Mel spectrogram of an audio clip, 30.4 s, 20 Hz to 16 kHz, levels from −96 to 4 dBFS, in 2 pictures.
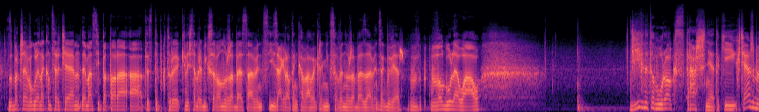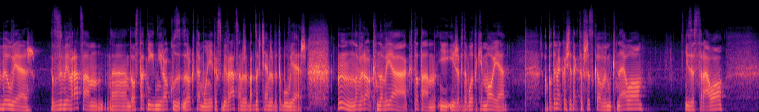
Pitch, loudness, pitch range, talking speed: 115 Hz, -24 LUFS, 105-130 Hz, 170 wpm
